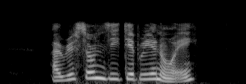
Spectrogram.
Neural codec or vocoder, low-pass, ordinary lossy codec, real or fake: none; 7.2 kHz; Opus, 32 kbps; real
